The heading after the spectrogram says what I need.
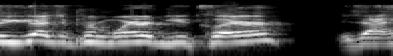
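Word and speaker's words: Eau Claire: Uclair. Is that how they pronounce it? Yeah. Oaklair.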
